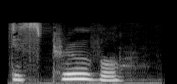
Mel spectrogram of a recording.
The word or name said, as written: disproval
